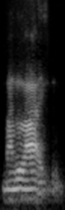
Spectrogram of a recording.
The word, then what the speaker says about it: malign: Malai, malai, malai. Muito simples, mas sempre lembrando que a última sílaba que é a forte, está aqui marcado, conforme a discussão do dicionário Cambridge.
